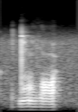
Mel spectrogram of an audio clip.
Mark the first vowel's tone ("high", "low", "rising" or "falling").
low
